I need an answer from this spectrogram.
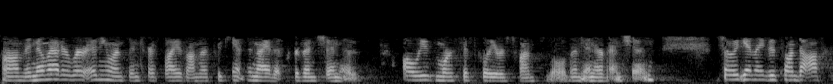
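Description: A woman giving earnest, measured public testimony by phone, with frequent ums, her voice on a crackly line that keeps fading in and out. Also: on the low side, fairly even intonation. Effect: crackly phone line that fades in and out. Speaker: member of the public testifying at a hearing. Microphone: phone call-in.

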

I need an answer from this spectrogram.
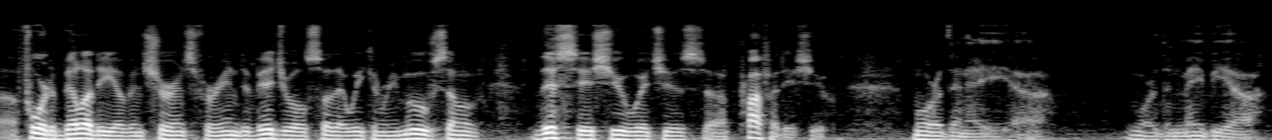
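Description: A man with a lowish, dark and mellow voice questions formally like a politician in committee. His phrasing is hesitant, and he rewords his thoughts as he goes. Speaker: state senator.

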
